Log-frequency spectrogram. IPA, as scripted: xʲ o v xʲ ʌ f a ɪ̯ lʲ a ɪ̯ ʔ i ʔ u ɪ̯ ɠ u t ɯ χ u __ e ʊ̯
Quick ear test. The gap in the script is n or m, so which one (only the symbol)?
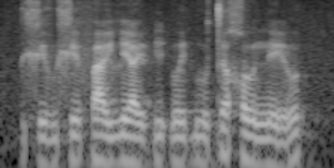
n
